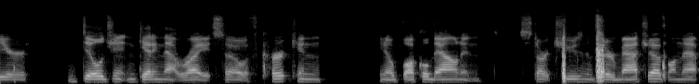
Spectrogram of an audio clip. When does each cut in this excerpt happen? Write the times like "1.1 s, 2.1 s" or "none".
none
